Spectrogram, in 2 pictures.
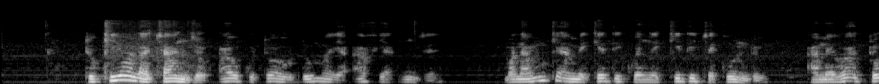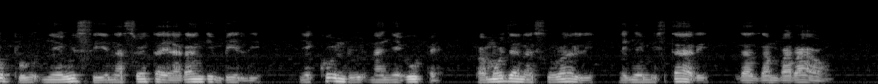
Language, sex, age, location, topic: Swahili, male, 36-49, Kisii, health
